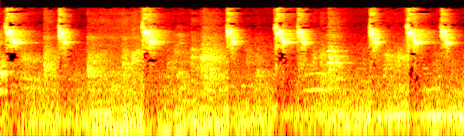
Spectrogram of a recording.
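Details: Chick of a house sparrow giving piercing chirps in pairs, spaced about a second apart, a sound used to lure birds, over faint background noise.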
